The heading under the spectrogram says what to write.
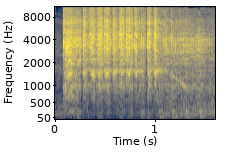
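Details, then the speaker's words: Honda TMX Alpha 125 motorcycle after its noisy, grinding starter motor, with a failed bearing inside, was replaced with a good surplus unit; short, clean whir, then the engine catches and runs evenly with no grinding or clatter: normal electric start. "Try natin kung maririnig pa natin yung maingay kagaya kanina. Yun no. Wala nang mandar."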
